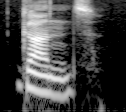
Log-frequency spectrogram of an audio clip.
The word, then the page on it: guns: American English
